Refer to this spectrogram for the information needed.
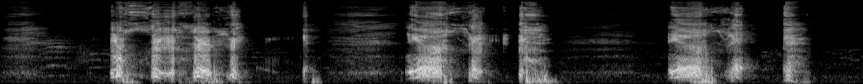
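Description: Repeated harsh coughs and throat clearing from an adult, in several bursts over about eight seconds.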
